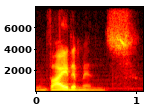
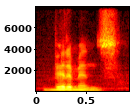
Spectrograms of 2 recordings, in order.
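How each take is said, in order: First: It is said with an American pronunciation. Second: It is said with a British pronunciation. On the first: "Americans say vitamins" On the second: "if you use British English"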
